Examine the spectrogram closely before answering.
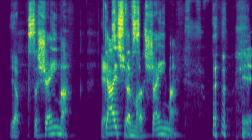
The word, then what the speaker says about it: Tsushima: Last up, we got Ghost of Tsushima or Tsushima. We can pronounce it properly now. Yeah, because we know how to say it. Yep. Tsushima.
